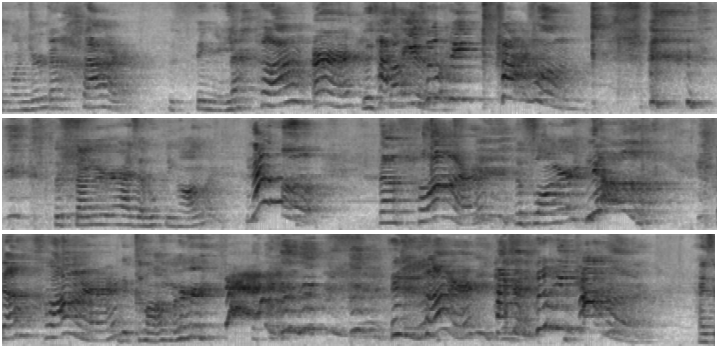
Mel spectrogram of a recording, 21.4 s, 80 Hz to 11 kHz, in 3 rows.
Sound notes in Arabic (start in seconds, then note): 16.5 صراخ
